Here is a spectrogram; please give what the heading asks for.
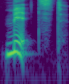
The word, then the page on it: midst: mídst; ミドゥスト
